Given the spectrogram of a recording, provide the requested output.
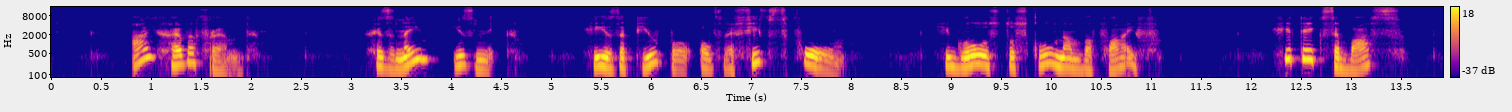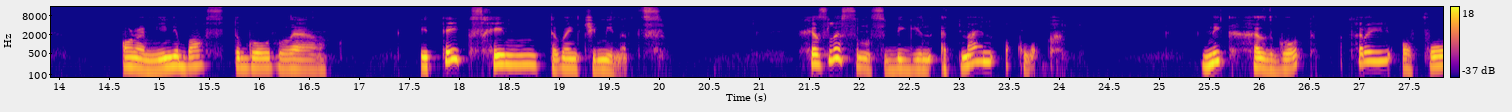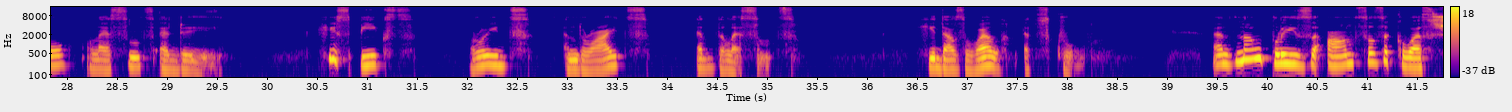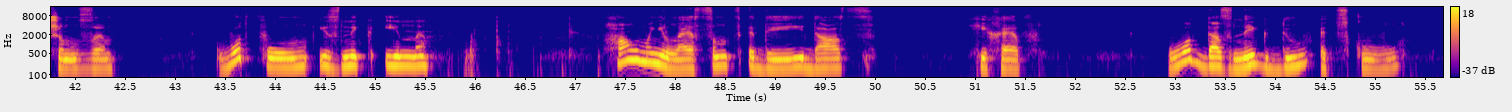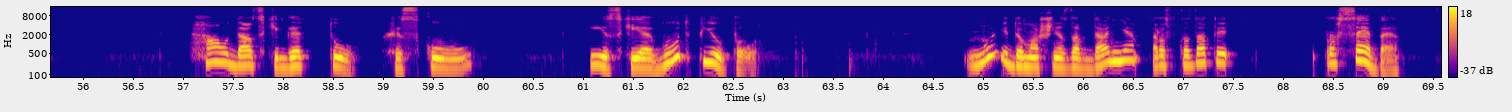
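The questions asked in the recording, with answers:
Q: What form is Nick in?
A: The fifth form

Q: How many lessons a day does he have?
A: 3 or 4 lessons

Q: What does Nick do at school?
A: He speaks, reads, and writes

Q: How does he get to his school?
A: By bus or minibus

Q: Is he a good pupil?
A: Yes, he does well at school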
